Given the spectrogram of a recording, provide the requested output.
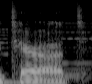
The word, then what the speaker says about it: tarot: Yeah, I like to say Terat. I know the tea is silent. It's tapped cards.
